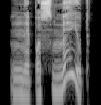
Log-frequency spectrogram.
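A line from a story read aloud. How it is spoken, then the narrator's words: Uncertain mutter. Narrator (Russian): неуверенно пробормотал Ингвар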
